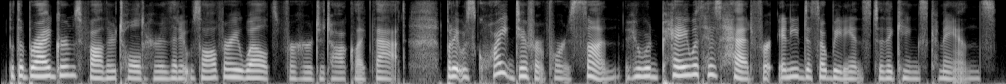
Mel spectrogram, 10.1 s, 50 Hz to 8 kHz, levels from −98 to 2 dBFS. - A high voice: Yes, high, 210 Hz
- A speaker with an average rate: No, fast, 235 wpm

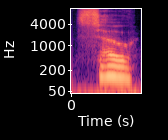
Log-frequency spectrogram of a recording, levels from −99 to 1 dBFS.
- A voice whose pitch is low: Yes, low, 125 Hz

